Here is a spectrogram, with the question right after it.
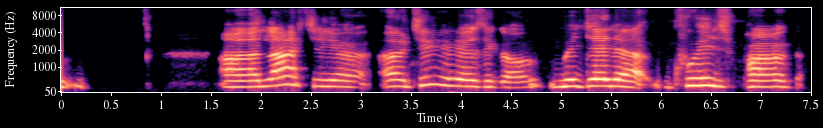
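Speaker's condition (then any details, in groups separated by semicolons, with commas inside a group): ALS; slight speech impairment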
